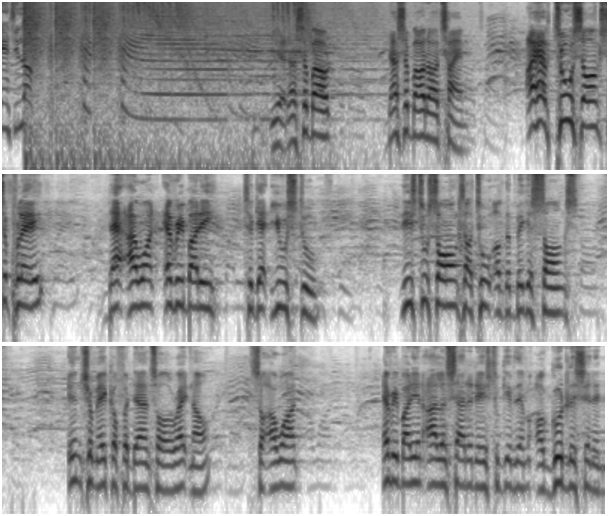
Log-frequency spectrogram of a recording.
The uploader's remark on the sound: LIVE AUDIO ! Live audio recording from the Island Satudays launch on Saturday July 10th in Providence, RI.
